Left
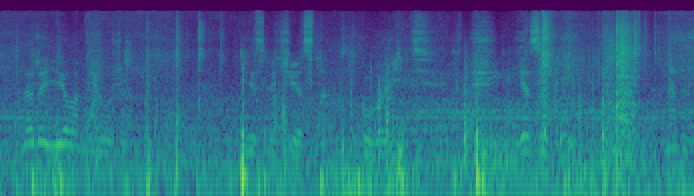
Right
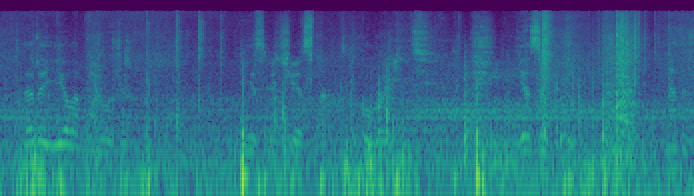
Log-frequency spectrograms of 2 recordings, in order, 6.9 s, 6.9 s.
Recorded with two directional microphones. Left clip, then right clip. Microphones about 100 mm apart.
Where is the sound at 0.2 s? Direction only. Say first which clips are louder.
Even; 5° right (ahead or behind).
